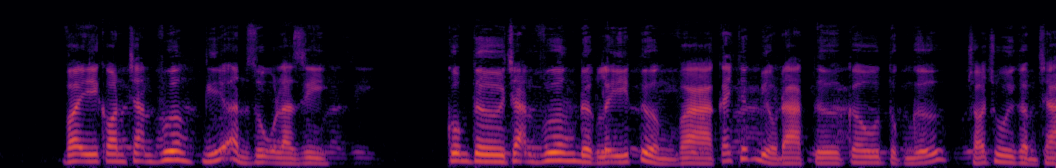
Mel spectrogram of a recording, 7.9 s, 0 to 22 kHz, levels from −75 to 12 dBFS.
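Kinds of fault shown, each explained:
Echo with no canceller, throughout: the far end's loudspeaker is feeding its microphone with nothing cancelling it, so the speech returns after the network round trip, roughly 0.4 s late, as a thinner copy about 19 dB below the original.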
